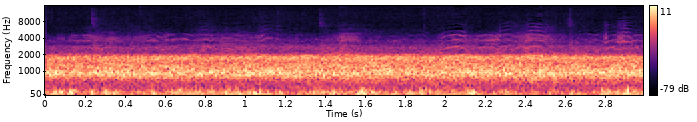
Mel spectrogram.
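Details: Snow geese in a big autumn feeding flock on grain fields near Outlook, Saskatchewan, producing an unbroken wall of overlapping nasal honking, steady in loudness, with low rumble beneath.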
